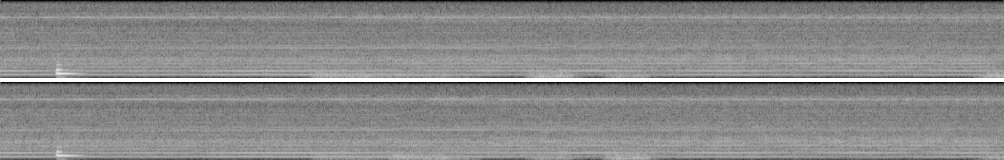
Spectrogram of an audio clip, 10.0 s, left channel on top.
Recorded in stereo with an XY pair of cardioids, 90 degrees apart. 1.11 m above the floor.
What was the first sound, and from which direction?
Dishes clattering, 35° left.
